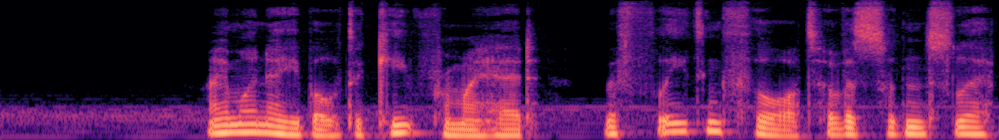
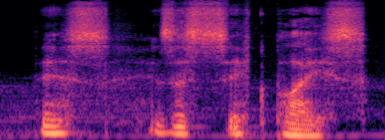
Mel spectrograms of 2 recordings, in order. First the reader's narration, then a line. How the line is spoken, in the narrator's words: Manny says in a low voice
